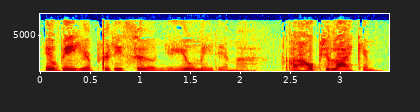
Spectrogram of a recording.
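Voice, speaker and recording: An actress gives voice to a subdued young wife in an old radio play, hesitant and worn out. The broadcast is dull, with a faint hiss in the background. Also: female voice, mid-range voice, moderate pace, a little mellow, natural voice. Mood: weary. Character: weary young wife, Tessa, leaving husband. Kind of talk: 1970s radio drama acting.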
